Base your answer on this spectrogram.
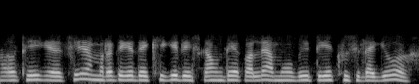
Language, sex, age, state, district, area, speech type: Odia, female, 60+, Odisha, Gajapati, rural, conversation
